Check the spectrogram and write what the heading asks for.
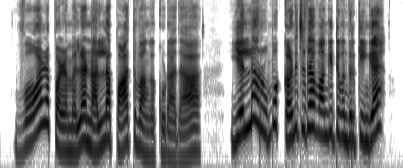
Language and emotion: Tamil, angry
